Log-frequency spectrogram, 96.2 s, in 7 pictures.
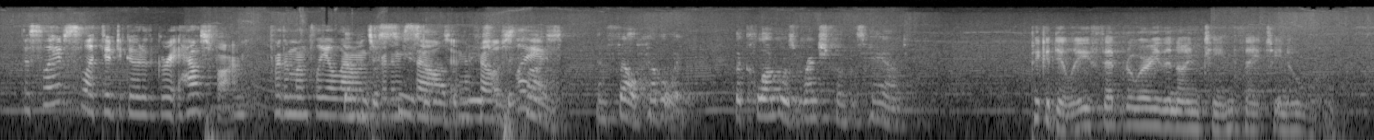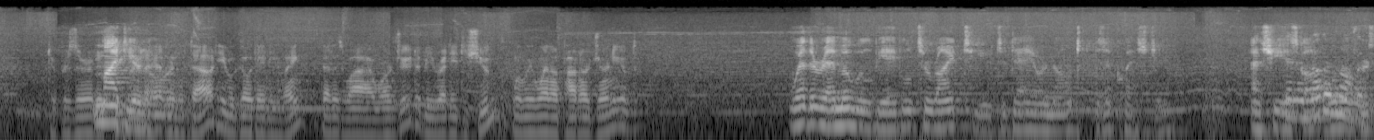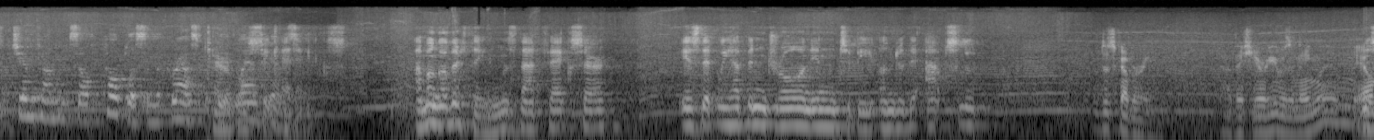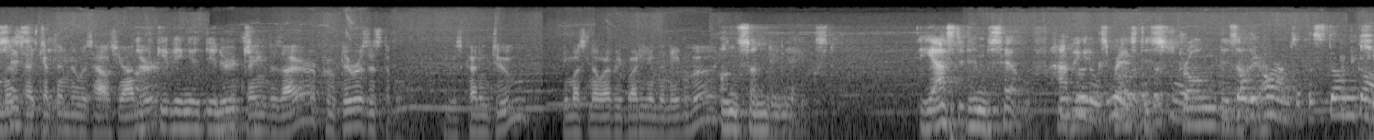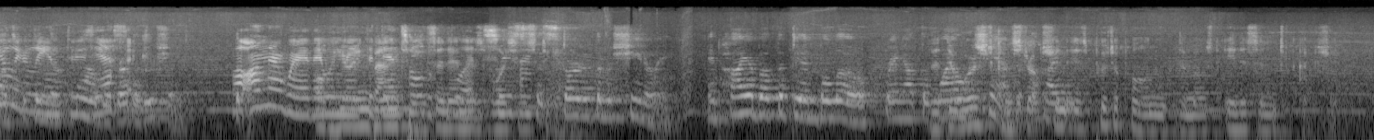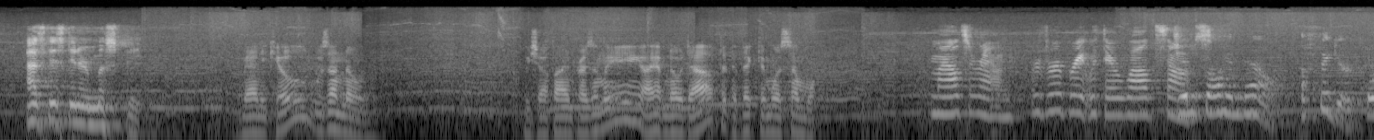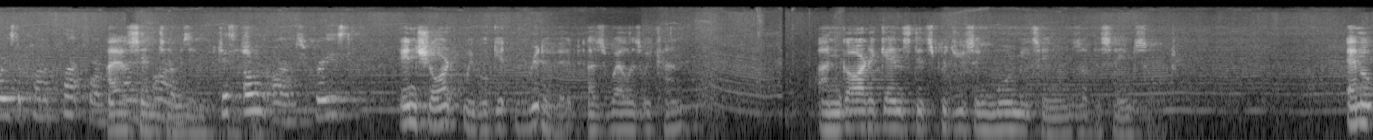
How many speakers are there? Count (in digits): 4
